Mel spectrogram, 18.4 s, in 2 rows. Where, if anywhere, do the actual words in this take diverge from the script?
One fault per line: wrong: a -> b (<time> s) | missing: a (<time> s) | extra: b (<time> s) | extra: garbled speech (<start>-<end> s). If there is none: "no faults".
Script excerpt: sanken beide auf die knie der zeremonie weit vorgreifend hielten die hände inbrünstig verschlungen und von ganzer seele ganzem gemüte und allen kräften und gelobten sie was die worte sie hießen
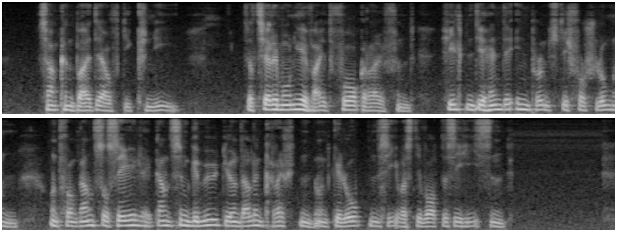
no faults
